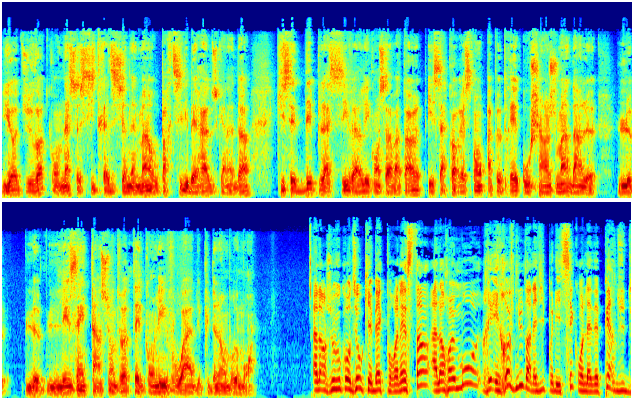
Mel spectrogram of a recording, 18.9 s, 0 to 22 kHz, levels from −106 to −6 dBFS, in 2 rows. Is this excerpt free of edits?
yes; 0 cuts

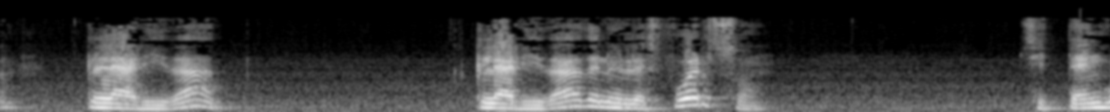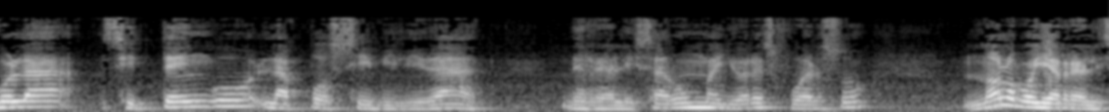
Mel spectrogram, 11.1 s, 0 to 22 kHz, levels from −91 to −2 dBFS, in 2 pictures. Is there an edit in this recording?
no; 0 cuts

